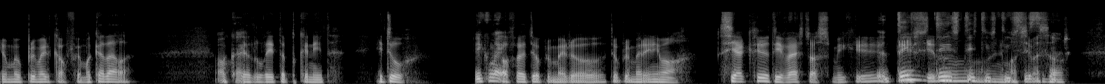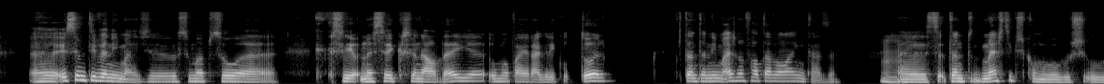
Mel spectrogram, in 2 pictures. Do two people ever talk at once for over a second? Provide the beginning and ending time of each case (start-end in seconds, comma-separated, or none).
9.0-10.6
